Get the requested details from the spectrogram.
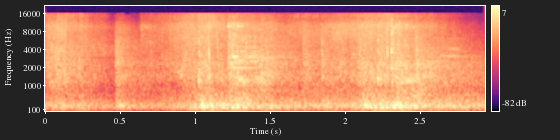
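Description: A heavy blow strikes with a thud.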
